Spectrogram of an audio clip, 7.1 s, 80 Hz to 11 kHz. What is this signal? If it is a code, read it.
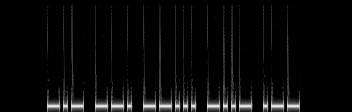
Morse code, heard as a keyed tone, about 15 wpm, 700 Hz. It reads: KG7XW
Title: USA Call Signs - 5 Characters - 15wpm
